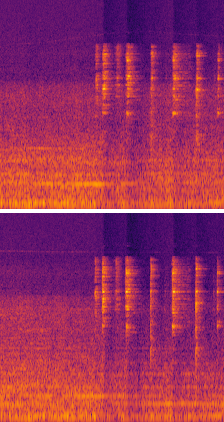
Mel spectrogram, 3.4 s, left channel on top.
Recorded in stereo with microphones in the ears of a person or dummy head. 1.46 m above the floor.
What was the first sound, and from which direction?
Scissors, 80° right.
